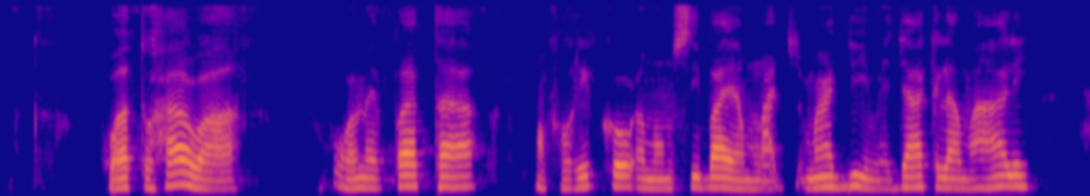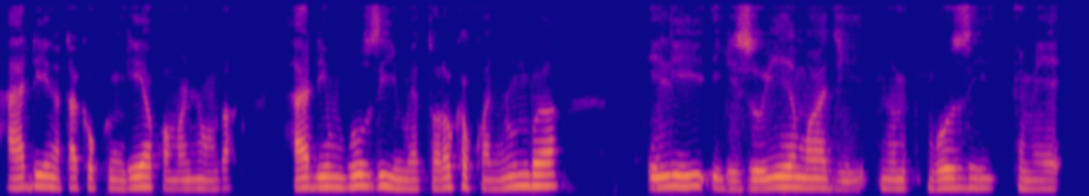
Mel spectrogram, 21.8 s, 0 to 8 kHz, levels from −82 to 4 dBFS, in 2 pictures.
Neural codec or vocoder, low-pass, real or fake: codec, 16 kHz, 2 kbps, X-Codec, HuBERT features, trained on LibriSpeech; 7.2 kHz; fake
